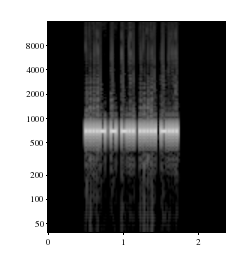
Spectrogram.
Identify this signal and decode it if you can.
Morse code, heard as a keyed tone, about 52 wpm, 700 Hz. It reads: 4TD5B
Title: Five Challenging Letter-Number Combinations 50wpm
